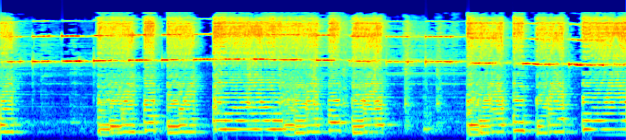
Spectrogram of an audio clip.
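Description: Live electronic music: a synthesizer keyboard playing changing chords over a steady drum beat, with a high held synth tone running through it.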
